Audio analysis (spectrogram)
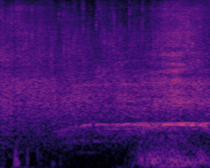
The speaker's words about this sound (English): It's a great day to celebrate the Lord. Oh, come on, if he's been good, won't you just clap your hands to the Lord who's strong and mighty?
